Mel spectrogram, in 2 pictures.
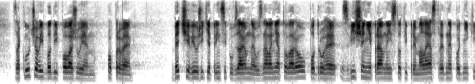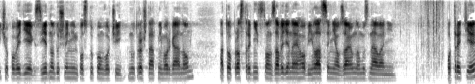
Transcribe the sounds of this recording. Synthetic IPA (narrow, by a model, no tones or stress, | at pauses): z̥akluːt͡ʃɔʋibɔd̪ipɔʋaʒujɛm | pɔpr̩ʋɛː | ʋɛt͡ʃɪɛʋiuʒicɪɛpɾint͡siːpuvzaːjɔmnɛːɦɔuznaːʋaɲɪat̪ɔʋaɾɔʊpɔd̪ɾuɦɛːzʋiːʃɛɲɪɛpɾaːʊnɛjist̪ɔt̪ipɾɛmalɛːast̪ɾɛd̪nɛːpɔd̪ɲikit͡ʃɔpɔʋɛɟɪɛɡzjɛd̪nɔd̪uʃɛɲiːmpɔst̪upɔmʋɔt͡ʃiʋnuːt̪ɾɔʃt̪aːt̪niːmɔɾɡaːnɔm | at̪ɔpɾɔst̪ɾɛd̪ɲiːt͡st̪ʋɔmzaʋɛɟɛnɛːɦɔʋiɦlaːsɛɲɪaɔvzaːjɔmnɔmuznaːʋaɲiː | pɔt̪ɾɛcɪɛ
